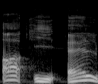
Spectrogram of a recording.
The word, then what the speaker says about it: ail: Remember, it's a strange word because you write it A-I-L, but in fact, you really pronounce like ai, ai, ai. If somebody is hurting you, then you say in French exactly the same sound, ail.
